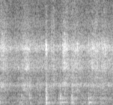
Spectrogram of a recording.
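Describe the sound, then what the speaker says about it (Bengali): Onion, garlic and green chilli paste sautéing with fried crab, a steady close sizzle broken by a sharp spoon knock and several light stirring scrapes. "পেঁয়াজ আর হচ্ছে রসুন আর কাঁচা লঙ্কা বাটা আছে ঠিক আছে এটা একটুখানি আমি কষে নিচ্ছি"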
